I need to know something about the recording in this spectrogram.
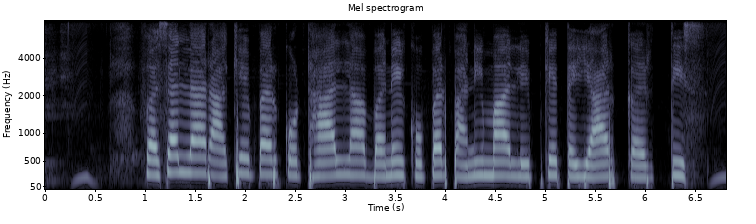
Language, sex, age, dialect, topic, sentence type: Chhattisgarhi, female, 18-24, Western/Budati/Khatahi, agriculture, statement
